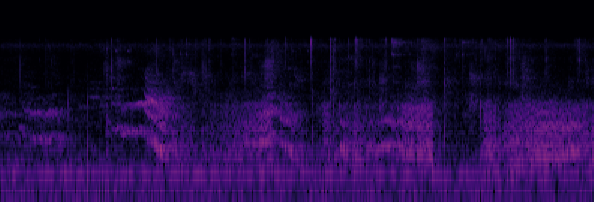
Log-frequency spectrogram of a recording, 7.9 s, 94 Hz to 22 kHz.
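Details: A 6-week-old kitten eating cat food for the first time gives a few short, falling, harmonic meow-like cries, spaced irregularly over a steady low electrical hum and faint clicks.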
